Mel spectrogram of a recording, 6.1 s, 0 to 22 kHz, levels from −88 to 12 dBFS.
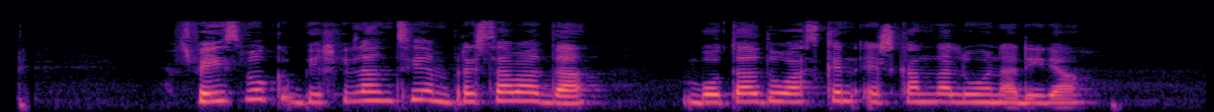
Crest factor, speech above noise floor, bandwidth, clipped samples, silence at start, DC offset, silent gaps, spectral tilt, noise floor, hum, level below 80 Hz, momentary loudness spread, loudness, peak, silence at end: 20 dB; 43 dB; 11.5 kHz; under 0.1%; 0.1 s; under 0.1%; none; -3.5 dB/octave; -68 dBFS; none; -78 dBFS; 9 LU; -25 LUFS; -6 dBFS; 0.65 s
